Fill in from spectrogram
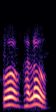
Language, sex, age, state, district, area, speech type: Odia, male, 30-45, Odisha, Sambalpur, rural, conversation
